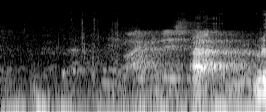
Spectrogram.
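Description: Low murmur of MPs' voices in the House of Commons chamber, quiet at first and swelling about a second in.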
